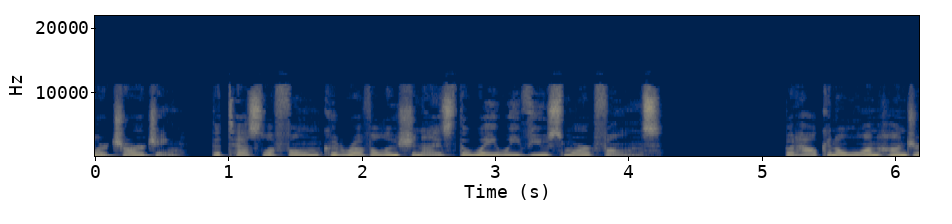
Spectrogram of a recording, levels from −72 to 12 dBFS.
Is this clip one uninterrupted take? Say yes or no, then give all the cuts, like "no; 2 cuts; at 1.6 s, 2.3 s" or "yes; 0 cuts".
yes; 0 cuts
